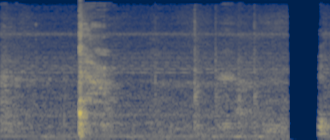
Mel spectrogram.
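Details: Smoker of homegrown tobacco, with cough reported as painful; a single harsh loose cough burst with a rattling tail: wet smoker's cough.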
